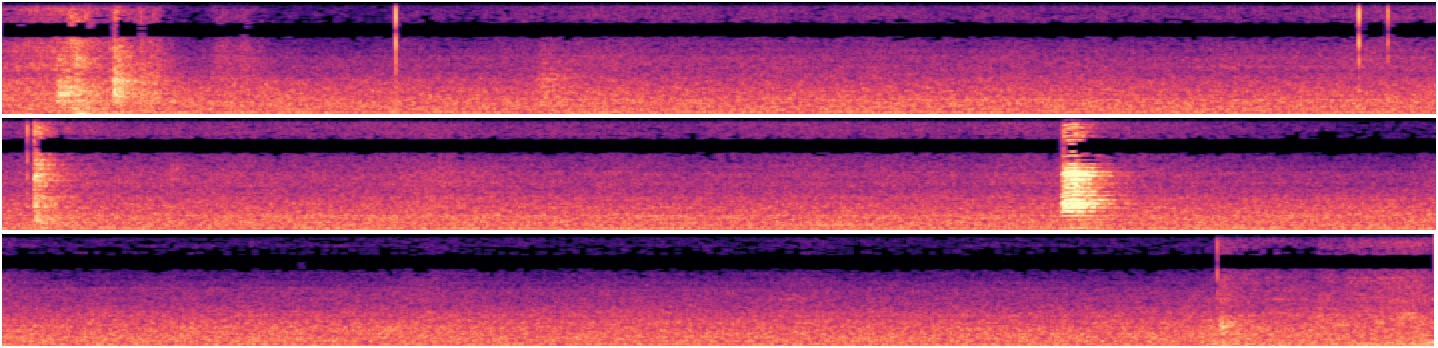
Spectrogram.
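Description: A hydraulic elevator's pump motor hums as the car rises.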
